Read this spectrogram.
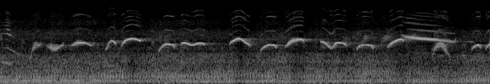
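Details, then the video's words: Tame Chinese hwamei singing well: a steady run of clear slurred whistles, each note arching up and down, delivered roughly twice per second with a faint low hum in the background. "Họa mi thuần hót tốt"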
